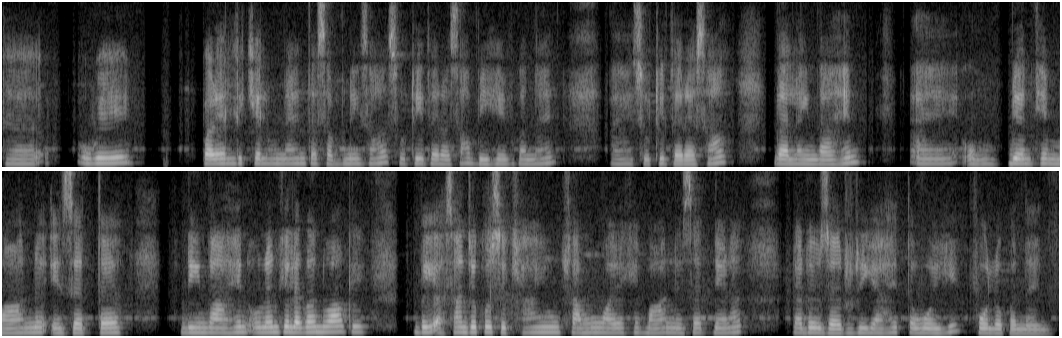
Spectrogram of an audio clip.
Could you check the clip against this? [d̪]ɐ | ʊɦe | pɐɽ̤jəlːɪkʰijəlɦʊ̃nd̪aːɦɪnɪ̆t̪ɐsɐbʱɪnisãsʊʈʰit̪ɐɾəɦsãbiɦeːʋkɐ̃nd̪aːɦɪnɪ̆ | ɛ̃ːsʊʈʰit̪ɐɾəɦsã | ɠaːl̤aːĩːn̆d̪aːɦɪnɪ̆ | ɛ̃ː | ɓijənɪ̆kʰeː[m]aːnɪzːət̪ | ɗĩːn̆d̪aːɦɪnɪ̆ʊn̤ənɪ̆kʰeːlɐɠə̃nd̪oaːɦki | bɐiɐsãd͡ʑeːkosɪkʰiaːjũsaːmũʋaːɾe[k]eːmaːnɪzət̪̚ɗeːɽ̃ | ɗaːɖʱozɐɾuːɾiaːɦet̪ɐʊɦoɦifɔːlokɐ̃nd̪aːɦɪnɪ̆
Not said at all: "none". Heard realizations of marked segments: t̪, m, kʰ

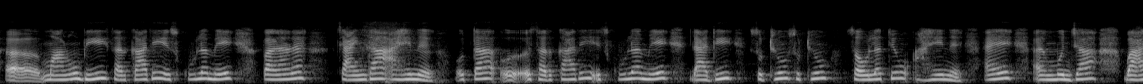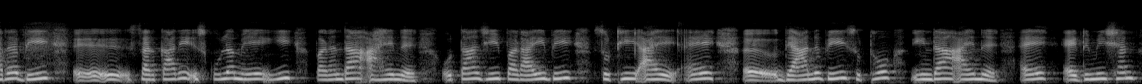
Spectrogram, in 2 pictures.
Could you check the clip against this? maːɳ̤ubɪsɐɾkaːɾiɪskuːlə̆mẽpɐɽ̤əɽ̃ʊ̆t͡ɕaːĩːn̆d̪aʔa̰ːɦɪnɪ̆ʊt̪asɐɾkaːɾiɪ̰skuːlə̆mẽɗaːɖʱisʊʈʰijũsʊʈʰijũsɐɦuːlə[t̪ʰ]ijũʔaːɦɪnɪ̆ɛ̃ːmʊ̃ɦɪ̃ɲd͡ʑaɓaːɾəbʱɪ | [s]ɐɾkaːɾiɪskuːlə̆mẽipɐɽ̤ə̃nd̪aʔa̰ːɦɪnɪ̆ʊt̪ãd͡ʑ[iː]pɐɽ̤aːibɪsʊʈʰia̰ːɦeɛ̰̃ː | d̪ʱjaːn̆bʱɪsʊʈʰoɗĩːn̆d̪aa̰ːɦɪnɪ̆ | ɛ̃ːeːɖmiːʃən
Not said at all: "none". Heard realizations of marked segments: t̪, s, iː

